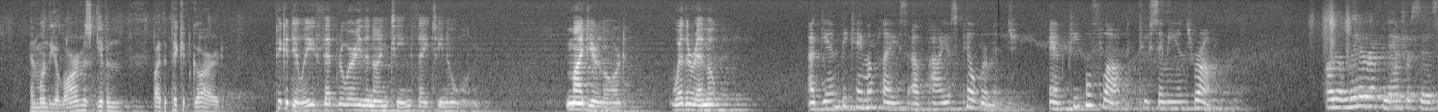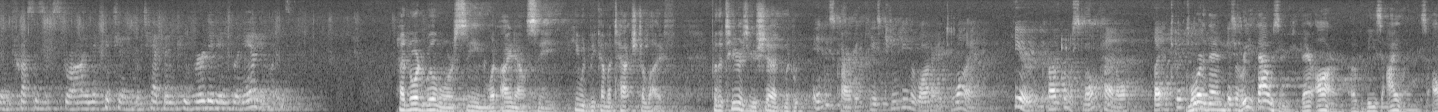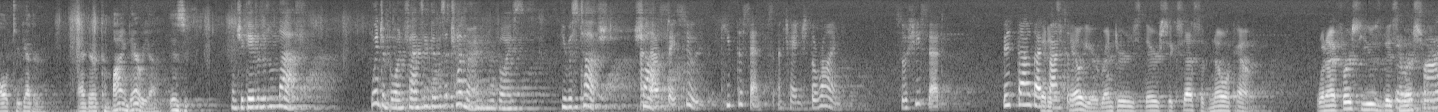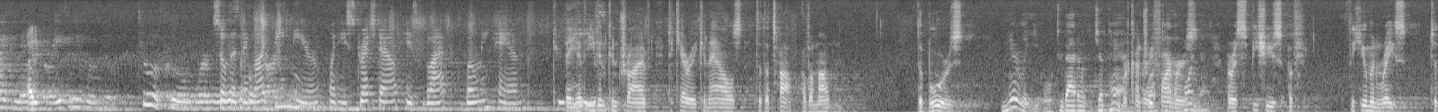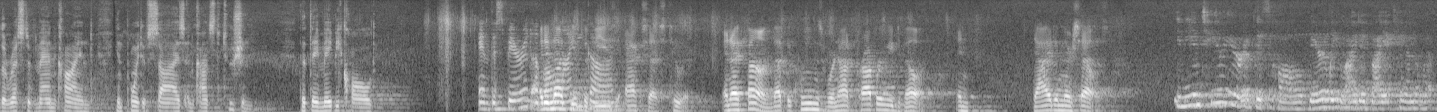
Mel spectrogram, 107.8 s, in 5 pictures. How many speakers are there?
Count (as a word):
ten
